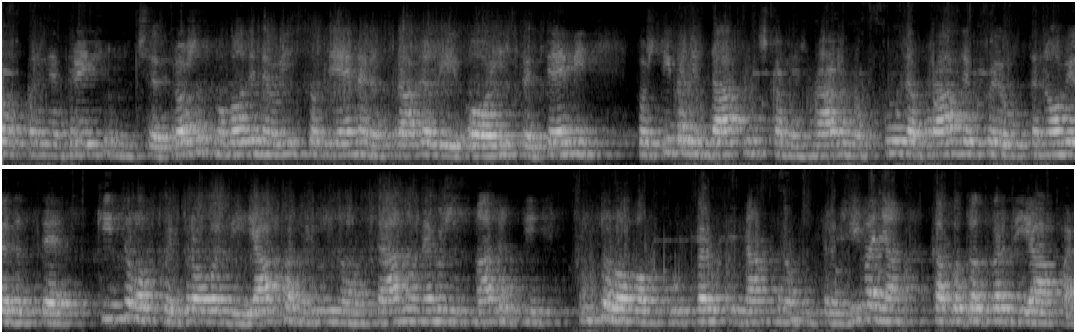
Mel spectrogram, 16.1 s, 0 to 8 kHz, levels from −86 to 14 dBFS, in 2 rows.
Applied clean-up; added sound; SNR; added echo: neural separator model SepFormer DNS4.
